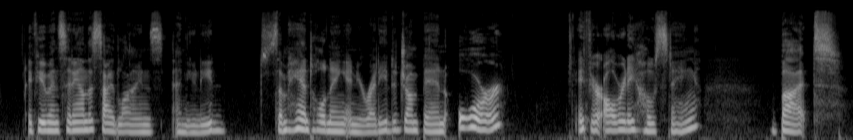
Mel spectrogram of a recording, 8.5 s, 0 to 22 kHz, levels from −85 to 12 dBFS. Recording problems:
none

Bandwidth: 16 kHz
